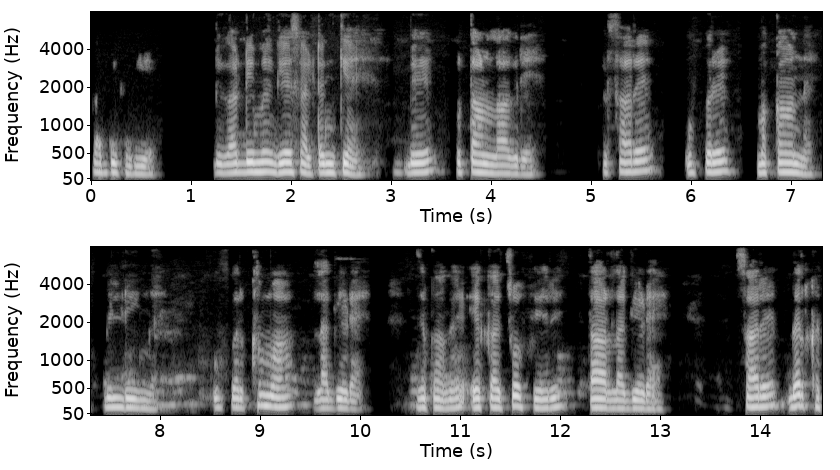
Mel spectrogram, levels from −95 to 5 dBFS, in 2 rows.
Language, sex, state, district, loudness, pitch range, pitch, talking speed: Rajasthani, female, Rajasthan, Nagaur, -18 LUFS, 155-175 Hz, 160 Hz, 140 wpm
